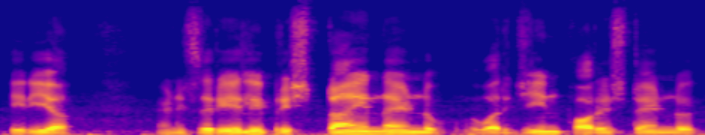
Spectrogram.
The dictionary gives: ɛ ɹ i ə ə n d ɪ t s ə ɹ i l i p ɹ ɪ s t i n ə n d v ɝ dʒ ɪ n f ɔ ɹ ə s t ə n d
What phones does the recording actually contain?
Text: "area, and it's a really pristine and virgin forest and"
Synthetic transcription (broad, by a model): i ɹ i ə ə n d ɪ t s ə ɹ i l i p ɹ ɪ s t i n ə n d v ɝ dʒ ɪ n f ɔ ɹ ə s t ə n d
